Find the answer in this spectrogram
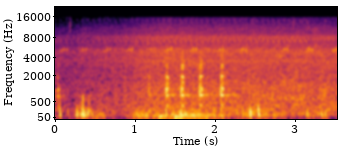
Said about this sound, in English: Now, these ladies, they're two-legged and they have these red combs. They're chickens. They're coming towards us.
